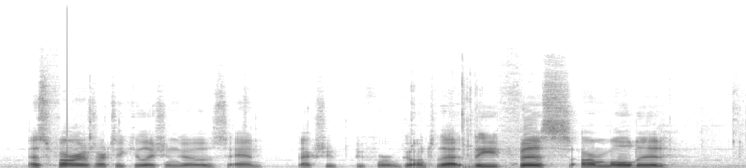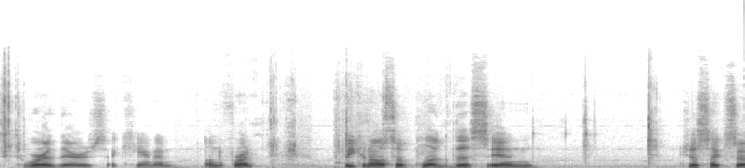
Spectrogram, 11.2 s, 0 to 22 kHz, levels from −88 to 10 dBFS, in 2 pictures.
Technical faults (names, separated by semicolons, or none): sudden gain jump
